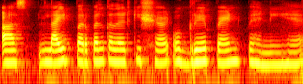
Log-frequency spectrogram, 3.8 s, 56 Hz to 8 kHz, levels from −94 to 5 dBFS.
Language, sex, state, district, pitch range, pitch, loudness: Hindi, female, Jharkhand, Jamtara, 200-220 Hz, 210 Hz, -16 LUFS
